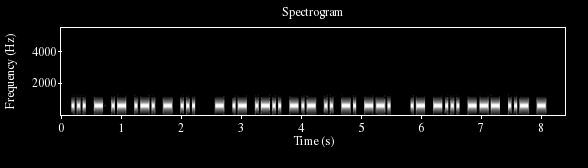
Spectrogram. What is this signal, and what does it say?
Morse code, heard as a keyed tone, about 25 wpm, 600 Hz. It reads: STARTS TALKING ABOUT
